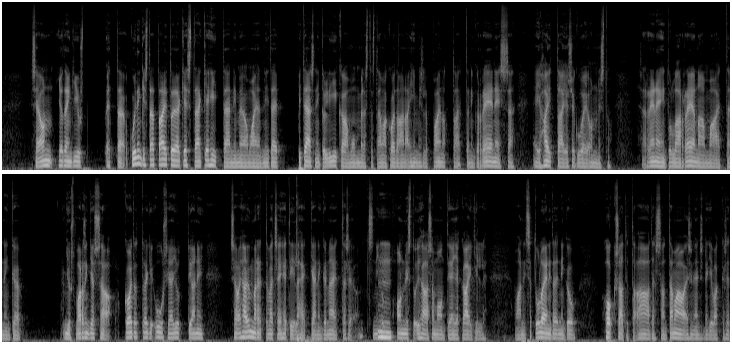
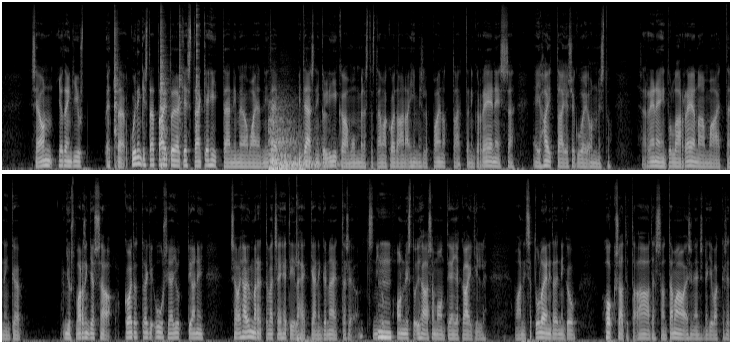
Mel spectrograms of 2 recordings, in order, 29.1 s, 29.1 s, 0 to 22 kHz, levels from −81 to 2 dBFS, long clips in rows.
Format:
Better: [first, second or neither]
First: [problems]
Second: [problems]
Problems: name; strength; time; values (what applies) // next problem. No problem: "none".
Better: first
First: none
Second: keyboard typing; loud; from 2 to 4 s; peak 1 dB above the speech // door banging; loud; from 5.5 to 6.5 s; peak 5 dB above the speech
